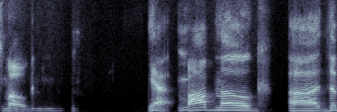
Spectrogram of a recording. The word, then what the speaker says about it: Moog: yeah moo moo Mo yes it's it's it's pronounced Moog yeah yeah get the out of here it's it's Moog yeah Bob Moog uh the Moog Factory and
